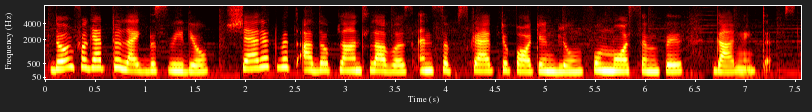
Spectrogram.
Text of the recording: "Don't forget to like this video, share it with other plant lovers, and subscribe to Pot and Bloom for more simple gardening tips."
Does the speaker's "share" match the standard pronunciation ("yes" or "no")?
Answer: yes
